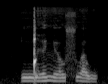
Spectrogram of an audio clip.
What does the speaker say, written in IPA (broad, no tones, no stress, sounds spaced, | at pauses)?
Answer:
ŋ͡ǃ ɪ lʲ ɔ sʷ a w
